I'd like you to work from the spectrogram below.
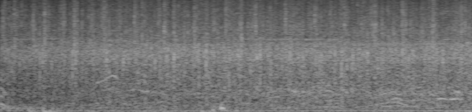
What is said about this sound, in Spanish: Y ahí saludando la ovación A ver qué pasa, porque hay pañuelos, ¿eh?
